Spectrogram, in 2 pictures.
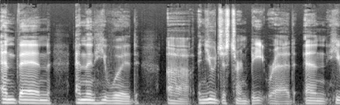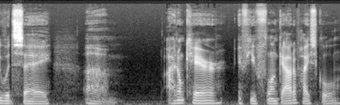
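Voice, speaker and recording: The recording is very clean, with a silent background. A man with an American accent talks at a fairly slow pace with fairly even intonation. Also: fairly low pitch for a man. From Southern California (Laguna Niguel). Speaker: author coach and ministry leader. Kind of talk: casual chat.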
